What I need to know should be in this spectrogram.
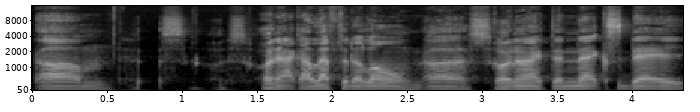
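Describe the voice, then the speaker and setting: Fairly low in pitch, a man speaks in a bright, sharp tone with fairly even intonation. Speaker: podcast co-host. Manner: passionate about topics.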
